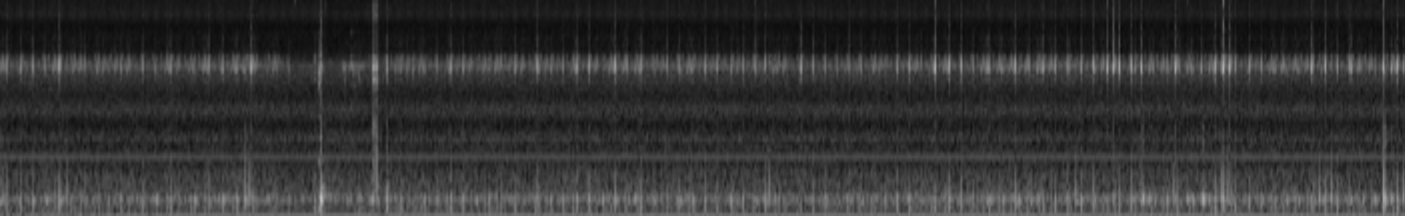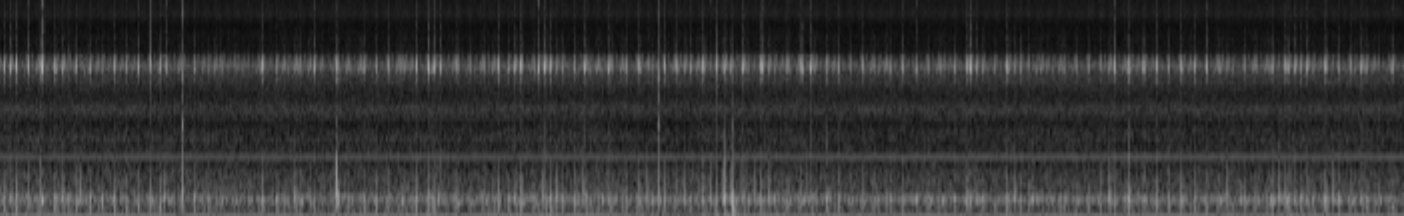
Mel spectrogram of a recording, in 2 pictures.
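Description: Hard drive with a physically damaged head-disk assembly, running with a steady hum and whine under a rapid, irregular ticking, with two louder clicks a little over three seconds in. The clicking is the typical symptom of a failed disk assembly that no computer can access.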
